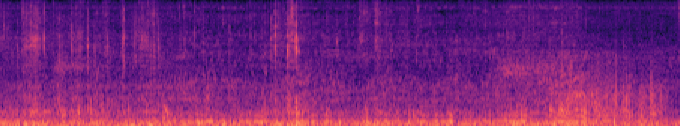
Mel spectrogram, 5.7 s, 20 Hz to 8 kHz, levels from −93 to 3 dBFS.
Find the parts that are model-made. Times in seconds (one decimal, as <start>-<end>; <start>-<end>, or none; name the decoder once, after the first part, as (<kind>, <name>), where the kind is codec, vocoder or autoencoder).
1.5-4.9 (vocoder, HiFi-GAN)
